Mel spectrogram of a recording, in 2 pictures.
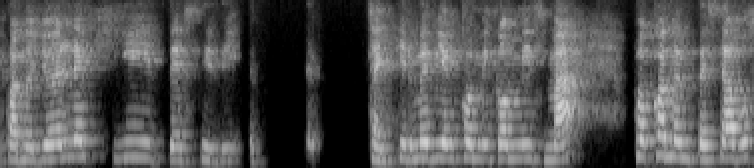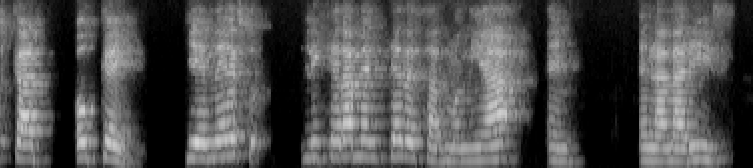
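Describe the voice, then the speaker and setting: A woman who runs workshops, speaking in a reflective, emphatic way in casual conversation. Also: high voice. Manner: reflective, emphatic, often affirms with "exactly". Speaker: workshop facilitator and coach. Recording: roomy, dull lo-fi sound.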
